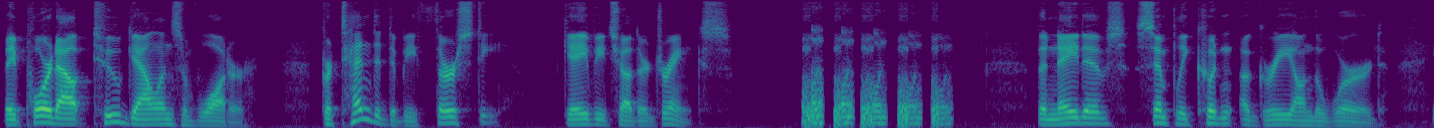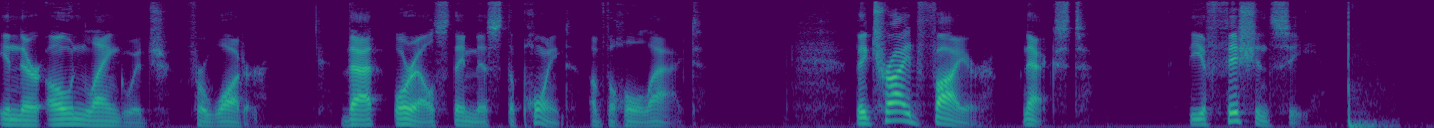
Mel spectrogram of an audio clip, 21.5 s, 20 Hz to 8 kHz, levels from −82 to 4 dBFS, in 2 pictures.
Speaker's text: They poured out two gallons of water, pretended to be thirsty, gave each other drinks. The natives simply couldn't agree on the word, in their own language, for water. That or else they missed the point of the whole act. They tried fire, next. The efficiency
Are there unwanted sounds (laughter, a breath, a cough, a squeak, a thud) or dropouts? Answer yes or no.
yes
